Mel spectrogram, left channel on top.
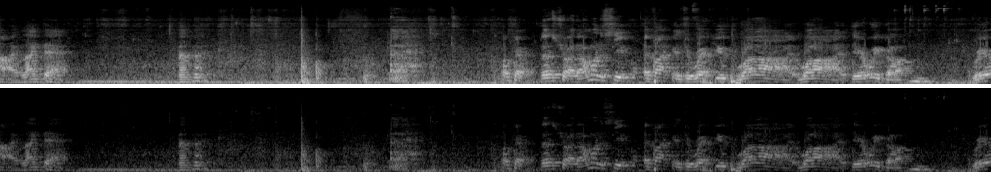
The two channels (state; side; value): quieter; right; 16.6 dB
